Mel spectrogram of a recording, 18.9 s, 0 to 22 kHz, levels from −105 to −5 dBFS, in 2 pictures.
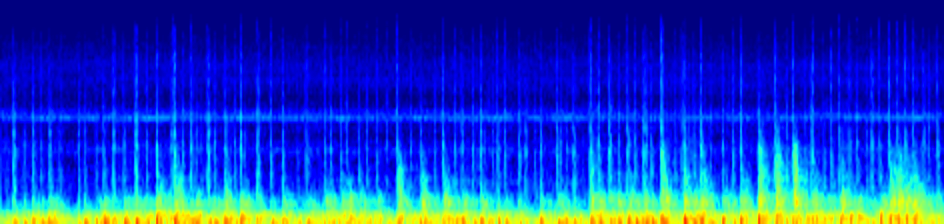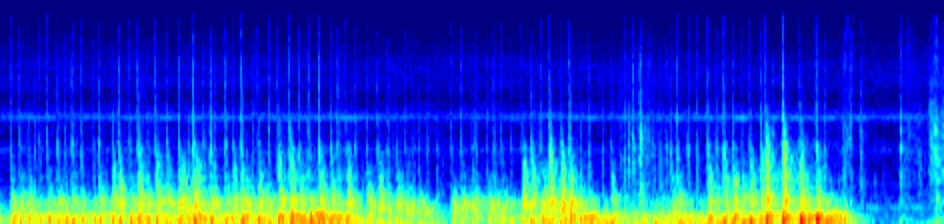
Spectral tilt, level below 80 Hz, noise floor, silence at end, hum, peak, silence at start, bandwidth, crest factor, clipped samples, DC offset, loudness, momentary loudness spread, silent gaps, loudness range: -11 dB/octave; -38 dBFS; -64 dBFS; 0.05 s; none; -10 dBFS; 0 s; 3.2 kHz; 24 dB; under 0.1%; under 0.1%; -35 LUFS; 12 LU; none; 8 LU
